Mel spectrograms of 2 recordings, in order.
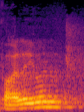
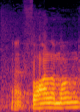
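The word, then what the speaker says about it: Philemon: Filimon. Ph. Phileiman. Uh there are all sorts of different ways of saying it. I think Phylamon. Phileiman. Filimon. Okay, I'll say Filimon.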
